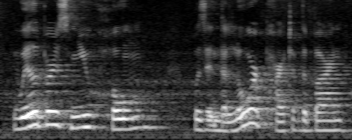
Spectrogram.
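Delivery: ordinary delivery, nothing marked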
